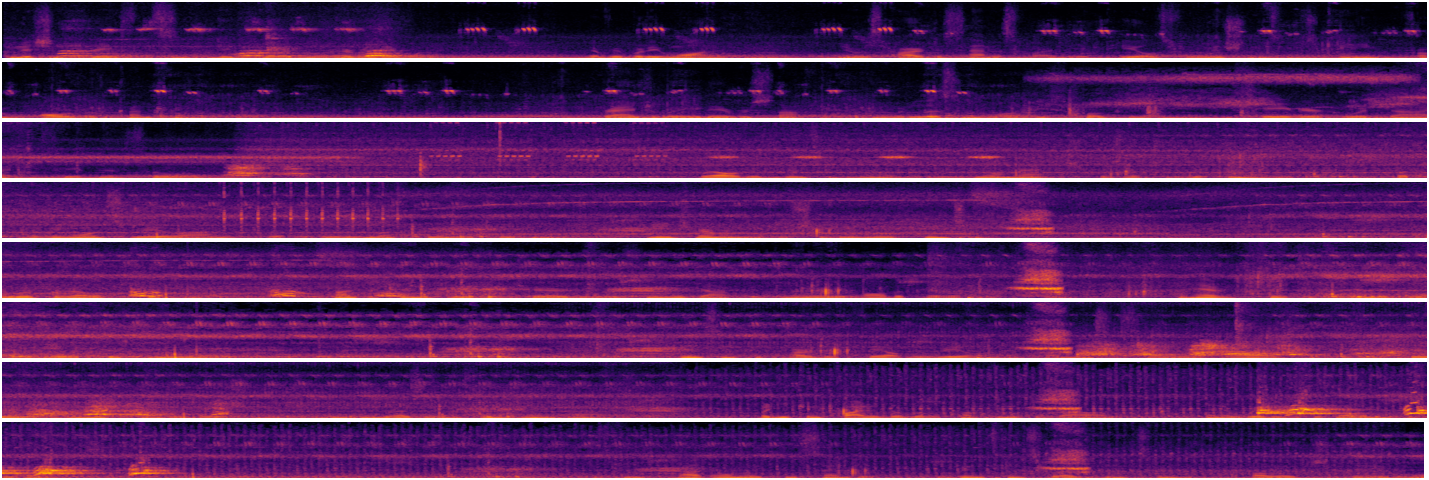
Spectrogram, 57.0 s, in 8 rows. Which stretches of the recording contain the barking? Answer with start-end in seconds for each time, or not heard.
0.2-2.0, 15.3-16.4, 28.8-30.6, 41.0-43.9, 49.0-50.8.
